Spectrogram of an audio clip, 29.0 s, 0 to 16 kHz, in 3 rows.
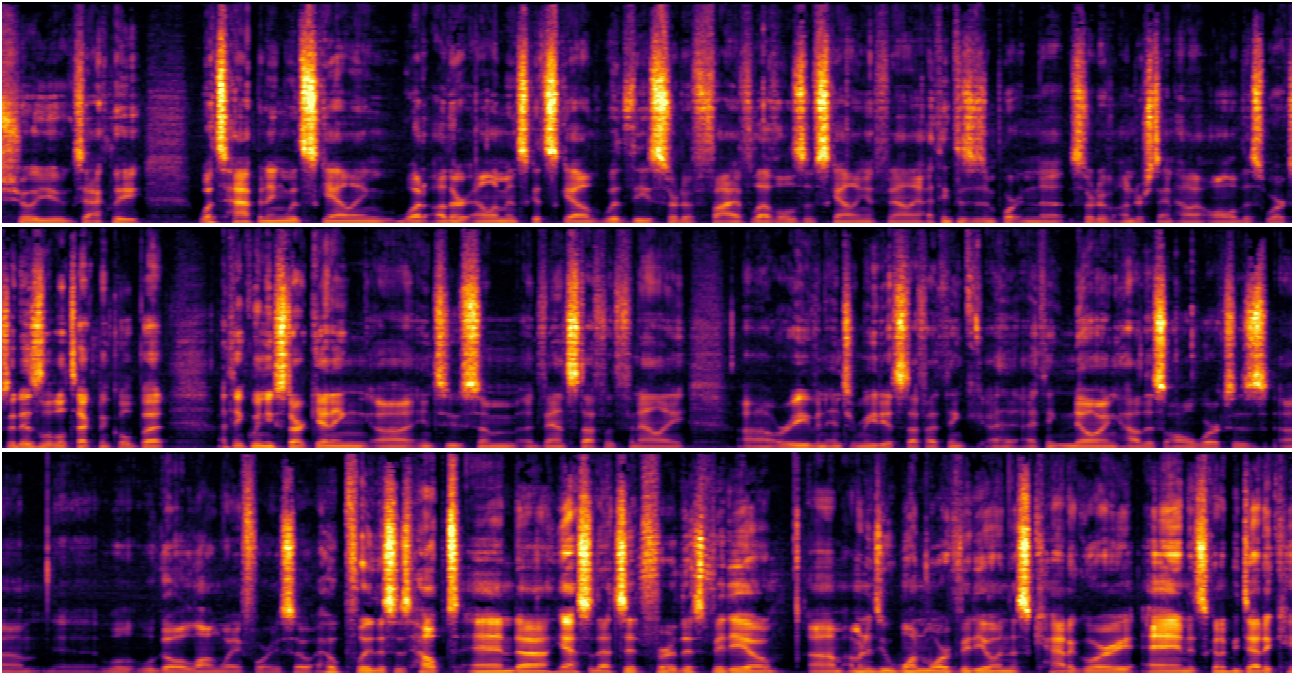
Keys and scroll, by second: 24.9 super+-, 26.1 super+-.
